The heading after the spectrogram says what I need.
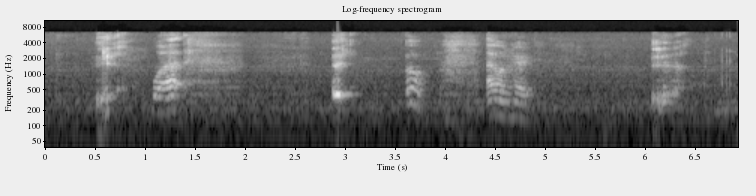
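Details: A string of short, croaky burps from the recorder's cousin in a quiet room, some sounding like hiccup-like gulps; burping.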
